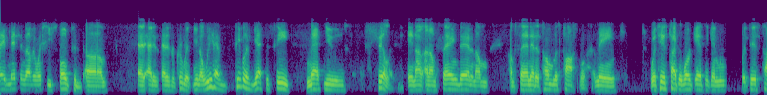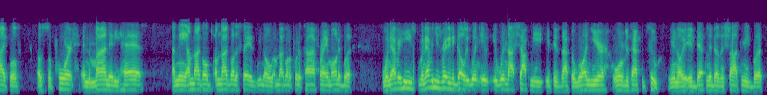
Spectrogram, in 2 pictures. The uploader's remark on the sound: joins on the Modern Woodmen phone line (40:15)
